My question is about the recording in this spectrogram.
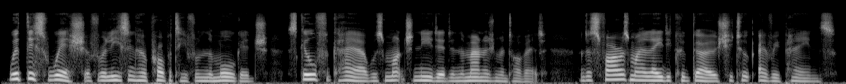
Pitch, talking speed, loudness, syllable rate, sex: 175 Hz, 225 wpm, -19 LUFS, 6.0 syllables/s, female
